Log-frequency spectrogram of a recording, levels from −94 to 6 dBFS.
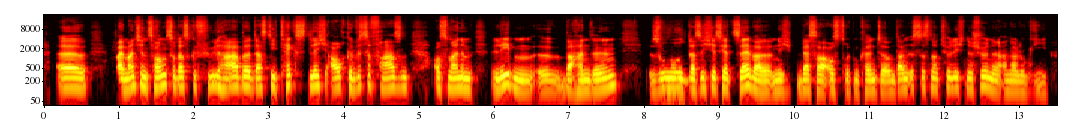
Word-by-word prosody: äh, 130 -1 +6 0.4
bei 120 0 +8
manchen 135 +3 +2
Songs 140 +4 +2
so - - -3
das 135 0 +1
Gefühl 140 0 -5
habe, 140 +2 +4
dass 130 -1 0
die 135 +1 -3
textlich 145 -1 -2
auch 130 +2 +2
gewisse 140 +3 -3
Phasen 130 0 -2 0.3
aus 130 - -3
meinem 125 -1 +1 0.2
Leben, 120 -6 +2
äh, 110 -1 -6
behandeln, 110 +7 +1 0.4
so 125 +3 -1
dass 120 -1 0
ich 130 -1 -5
es 130 -1 -2
jetzt 125 -3 -2
selber 125 -7 +5
nicht 110 0 -6
besser 115 -1 +2
ausdrücken 115 -1 -6
könnte 110 -1 -3
und 105 0 -4
dann 115 +1 +1
ist - - -6
es 135 +1 -8
natürlich 130 +1 -5
'ne 125 -1 -4
schöne 125 -5 -2
Analogie. 100 -3 -8
125 Hz, 165 wpm, -22 LUFS, 110-135 Hz, 0.4 s, bei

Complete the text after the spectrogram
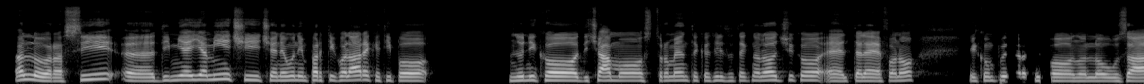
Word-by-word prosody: Allora 180 -7 +3
sì, 230 +9 0
uhm, 165 -3 +1
di 180 +4 -6
miei 210 +2 +2
amici 215 -2 0
ce 190 +2 -2
n'è 185 - 0
1 195 +1 0
in 190 - -2
particolare 195 +2 +2
che 185 - -7
tipo 175 -2 +1 0.7
l'unico, 185 0 +4
diciamo, 180 +1 +1
strumento 180 +1 -4
che 175 - -8
utilizza 175 -1 -6
tecnologico 190 +2 -1
è 160 -2 -2
il 150 0 -4
telefono. 170 +3 0 0.5
Il - - -6
computer 180 +1 -4
tipo 165 -2 -2
non 160 0 -3
lo 160 0 0
usa 155 +2 -2
180 Hz, 145 wpm, -23 LUFS, 170-195 Hz, 0.7 s, l'unico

